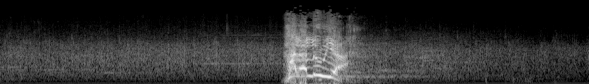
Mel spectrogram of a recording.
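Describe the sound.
An audience breaks into a short, loud burst of hand clapping lasting under a second, with a voice shouting over it, then it fades back to a low steady murmur.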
